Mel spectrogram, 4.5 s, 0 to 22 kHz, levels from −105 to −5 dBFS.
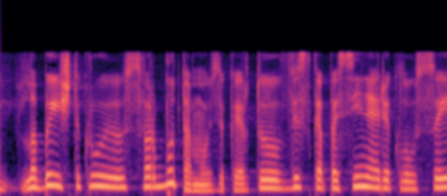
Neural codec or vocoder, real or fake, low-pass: none; real; 7.2 kHz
